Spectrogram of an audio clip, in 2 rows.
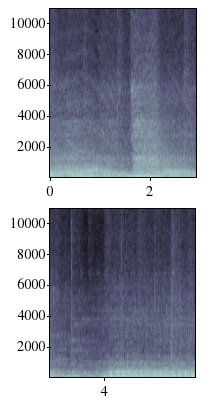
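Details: Corvair with LS V8 swap on open manifolds after the first start; first start had been delayed by an unplugged wire. Loud, raspy V8 revs up and settles back with steady firing and no knocks or misses: runs normally.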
